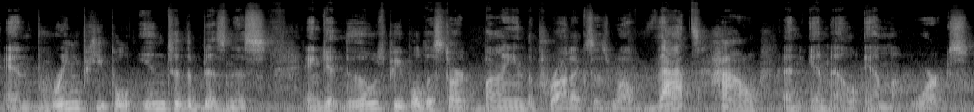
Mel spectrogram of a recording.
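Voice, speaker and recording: A man's voice: medium pitch, slow, creaky, background noise. A man working as an insurance hiring manager, explaining in an earnest monologue that repeats points and checks in with "okay?". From California.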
